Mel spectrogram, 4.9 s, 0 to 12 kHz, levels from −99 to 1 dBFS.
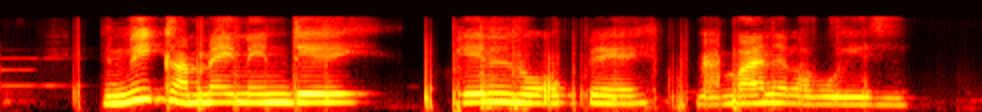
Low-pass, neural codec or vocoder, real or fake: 7.2 kHz; codec, 16 kHz, 1 kbps, X-Codec, HuBERT features, trained on balanced general audio; fake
